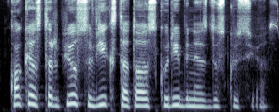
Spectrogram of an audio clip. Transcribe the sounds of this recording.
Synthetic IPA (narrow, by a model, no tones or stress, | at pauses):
koːkʲoːst̪ɐɾpjuːsʊʋʲiːkst̪ɐt̪oːskʊɾʲiːbʲɪnʲeːs̬d̪ʲɪskʊsʲɪjoːs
